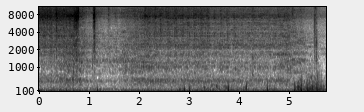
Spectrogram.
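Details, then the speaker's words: 2016 Kia Sorento 2.4 with P0304 cylinder 4 misfire, after sanding the oil-fouled cylinder 4 spark plug: quick crank, clean catch, steady even idle with no stumble; misfire gone, confirming the plug was the cause. "yeah that was it so I know for a fact that it's a spark plug"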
